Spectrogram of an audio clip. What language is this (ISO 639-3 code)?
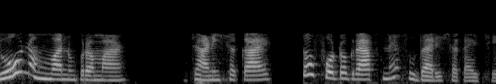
guj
